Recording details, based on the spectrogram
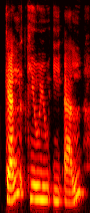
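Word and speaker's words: quel: is feminine it's q-u-e-l-l-e but then it's only in the written form that they had different spellings and this is why uh it's quite easy if you just want to learn to speak french because then you don't you forget about the the spellings and you just need to concentrate in the pronunciation which is the same for both words so it's so let's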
